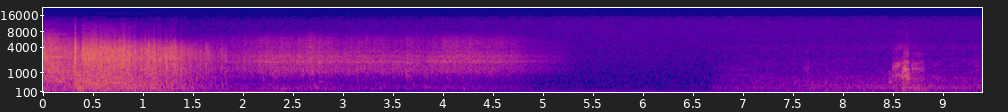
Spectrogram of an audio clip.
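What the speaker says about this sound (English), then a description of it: "the gun fires metal pellets down a barrel more than 3 stories long" A laboratory gun fires metal pellets at 25,000 miles an hour down a barrel more than three stories tall: a loud, roaring blast that slowly fades over several seconds, then a faint knock near the end.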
